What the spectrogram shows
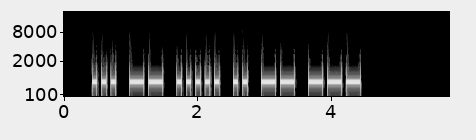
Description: Morse code, heard as a keyed tone, about 17 wpm, 700 Hz. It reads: SM5IMO
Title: Call Signs Repeated 3x - 17wpm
